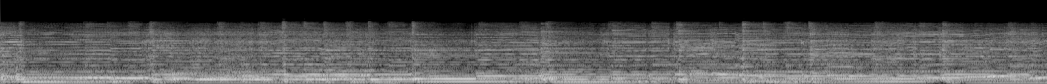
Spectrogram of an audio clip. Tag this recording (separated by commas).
Country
